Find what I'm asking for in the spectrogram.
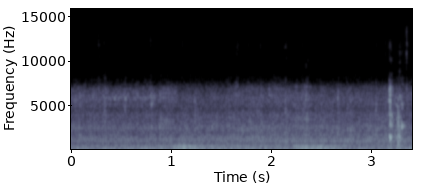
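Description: Pigeons coo faintly from a Faisalabad rooftop during a pigeon-flying contest, two soft low calls standing out over steady outdoor background noise, with a brief sharper sound near the end.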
